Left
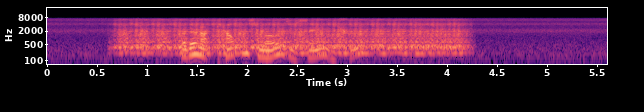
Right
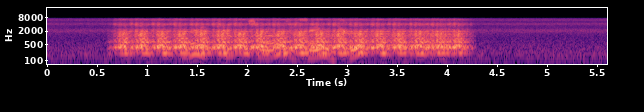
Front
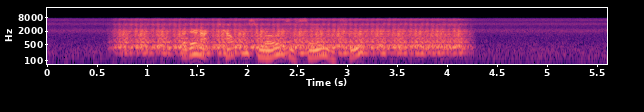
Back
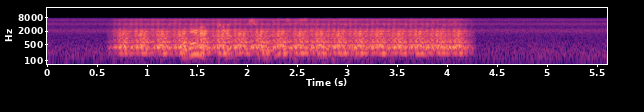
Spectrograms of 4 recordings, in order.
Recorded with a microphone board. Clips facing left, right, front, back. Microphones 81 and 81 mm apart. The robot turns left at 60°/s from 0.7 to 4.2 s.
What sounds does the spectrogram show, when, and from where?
1.4 s a man speaking: 85° left; by 3.2 s 30° right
